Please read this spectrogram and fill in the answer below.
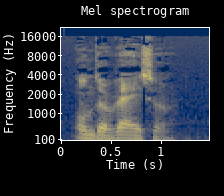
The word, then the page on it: onderwijzer: Dutch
